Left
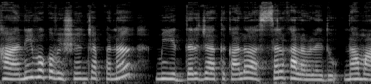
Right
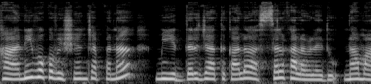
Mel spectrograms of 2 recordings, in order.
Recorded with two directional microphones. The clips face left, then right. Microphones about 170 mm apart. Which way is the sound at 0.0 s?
25° right (ahead or behind).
